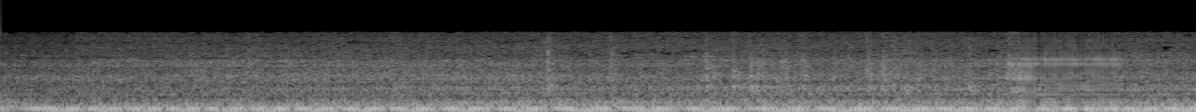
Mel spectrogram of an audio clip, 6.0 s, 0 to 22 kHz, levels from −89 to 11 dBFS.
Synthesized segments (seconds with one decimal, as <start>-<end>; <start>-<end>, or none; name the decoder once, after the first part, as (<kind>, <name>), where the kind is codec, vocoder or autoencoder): 5.1-5.6 (vocoder, BigVGAN v2)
